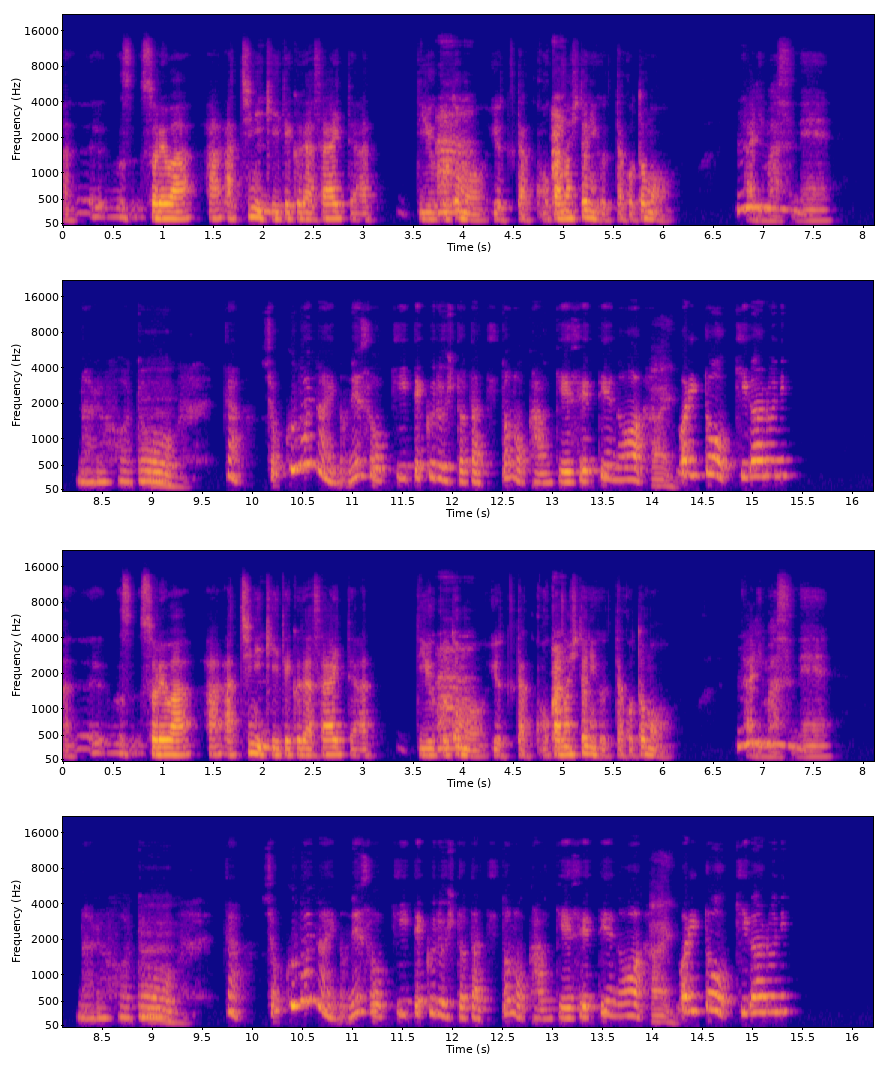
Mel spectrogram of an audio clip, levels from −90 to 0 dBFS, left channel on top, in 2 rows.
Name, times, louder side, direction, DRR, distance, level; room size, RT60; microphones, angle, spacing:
voice 1, 0.0-3.1 3.5-6.1 6.8-7.6 8.9-9.3 14.0-14.2, right 1 dB, 50° right, 0.8 m, -25 dB
voice 2, 3.7-4.1 4.9-5.0 6.7-7.5 8.2-9.9 10.1-15.3, equal, 45° left, 0.7 m, -28 dB
2.4 x 2.1 x 2.6 m
head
